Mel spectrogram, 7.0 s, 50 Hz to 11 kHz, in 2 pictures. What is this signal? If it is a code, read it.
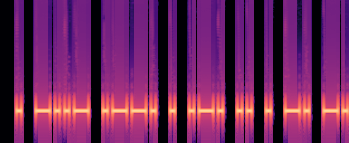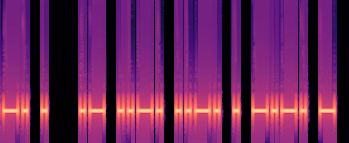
Morse code, heard as a keyed tone, about 25 wpm, 700 Hz. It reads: EXPERIENCE AFFECT
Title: Sentences from Top 1000 Words - Review Part 6 - 25wpm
